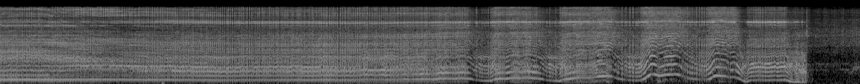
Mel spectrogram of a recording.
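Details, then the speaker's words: Nitro RC monster truck engine (Traxxas T-Max or HPI big block), started after 10–15 years of storage, a little cold: high steady buzzing idle, then quick throttle blips with pitch rising and falling cleanly before it cuts; runs fine. "fuel must still be good little bit cold nature of these engines are"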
